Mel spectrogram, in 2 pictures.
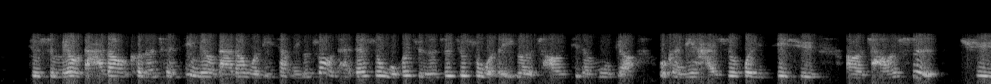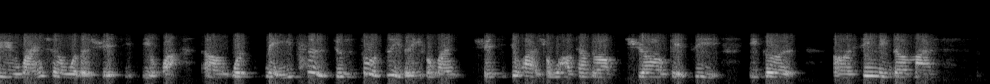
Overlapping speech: No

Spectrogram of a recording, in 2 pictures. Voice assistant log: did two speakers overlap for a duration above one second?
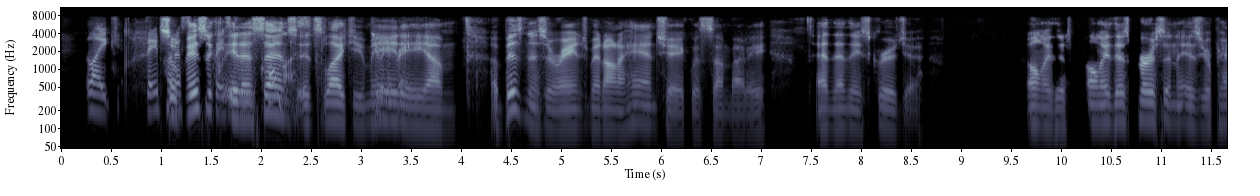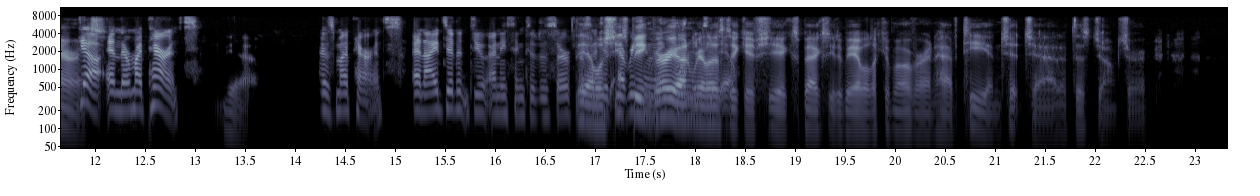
Yes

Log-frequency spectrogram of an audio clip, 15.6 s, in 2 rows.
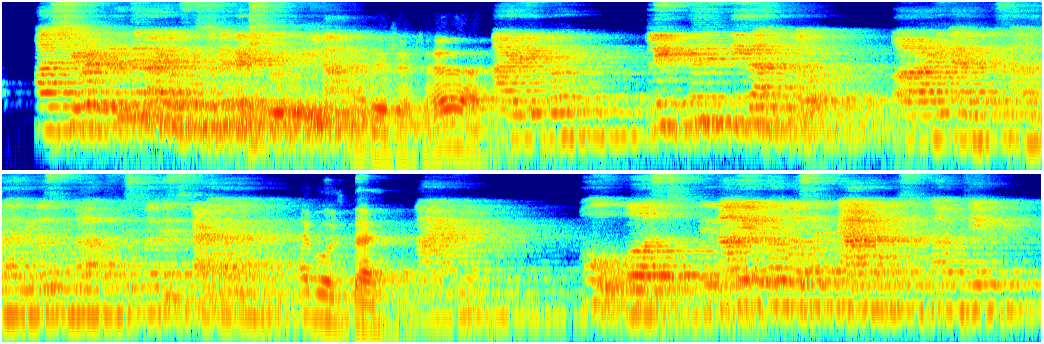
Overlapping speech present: No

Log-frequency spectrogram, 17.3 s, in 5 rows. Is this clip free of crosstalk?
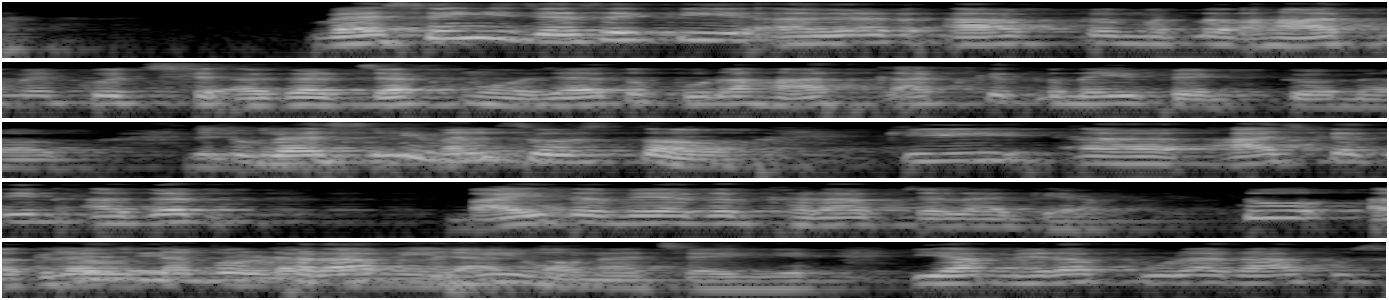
No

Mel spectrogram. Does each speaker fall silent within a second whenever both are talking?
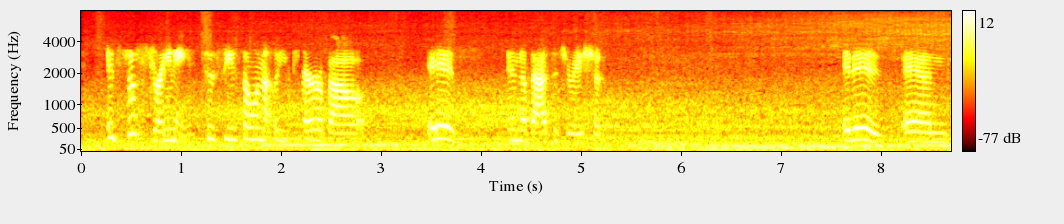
Yes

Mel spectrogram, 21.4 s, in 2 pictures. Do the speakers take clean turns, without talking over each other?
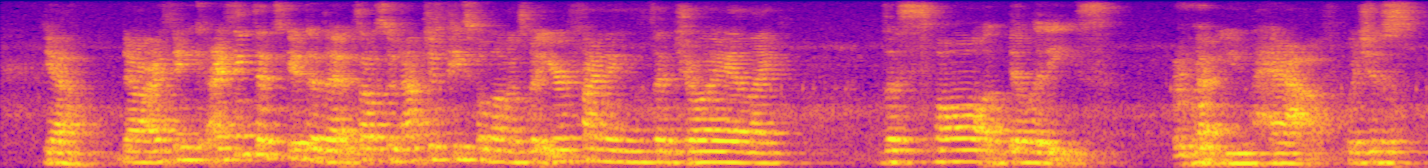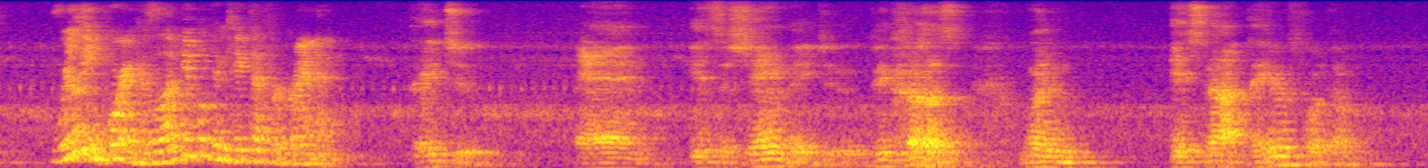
Yes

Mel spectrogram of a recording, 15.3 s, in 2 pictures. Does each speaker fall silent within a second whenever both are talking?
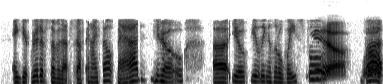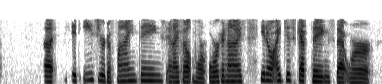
Yes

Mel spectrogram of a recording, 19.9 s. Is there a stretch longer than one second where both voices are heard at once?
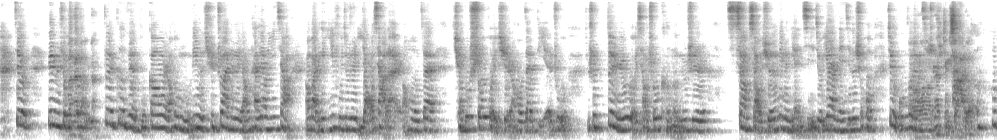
Yes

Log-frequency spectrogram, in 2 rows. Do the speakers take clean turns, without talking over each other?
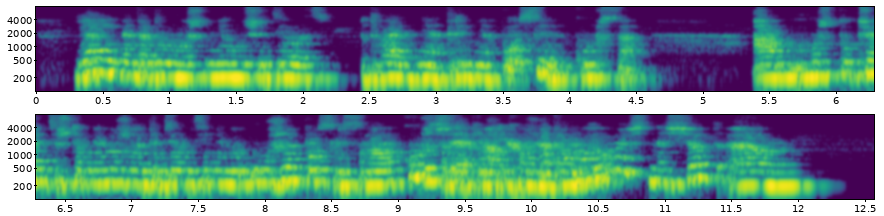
No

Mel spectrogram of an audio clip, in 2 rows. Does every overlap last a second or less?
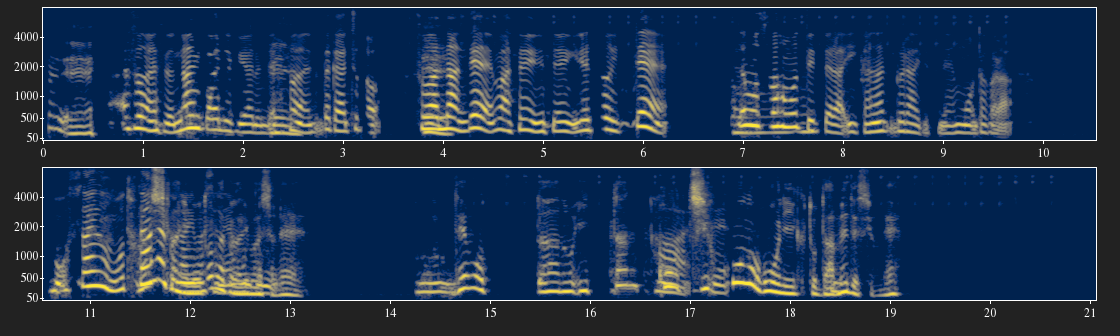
No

